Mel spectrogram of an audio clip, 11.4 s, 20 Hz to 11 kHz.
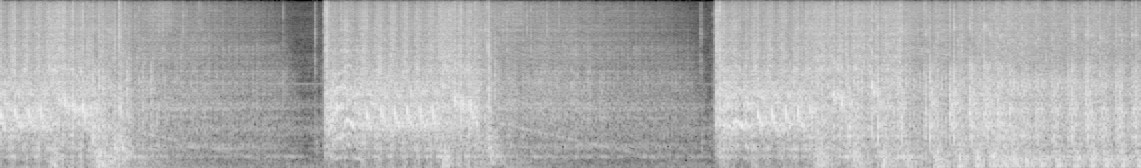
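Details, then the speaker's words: Second-gen 24-valve Cummins diesel, injector lines cracked to bleed air; three long cranking bursts with uneven hit-and-miss catches before it fires and keeps running rough: hard start from air in the injection lines. "Started cranking the truck over, a little hit and miss here and there, a little hit and miss, and she fired up."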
